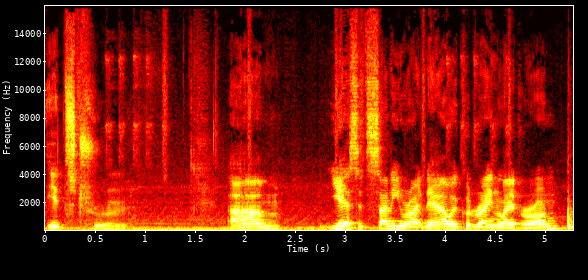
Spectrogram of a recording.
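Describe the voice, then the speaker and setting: Over background music, a man with a fairly high voice speaks at a fairly slow pace, with long, frequent pauses and ordinary pitch variation. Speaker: cottage renovator. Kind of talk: casual talk to camera.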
